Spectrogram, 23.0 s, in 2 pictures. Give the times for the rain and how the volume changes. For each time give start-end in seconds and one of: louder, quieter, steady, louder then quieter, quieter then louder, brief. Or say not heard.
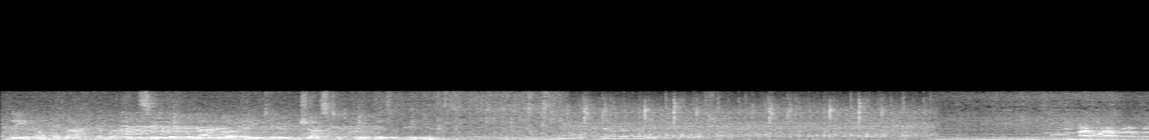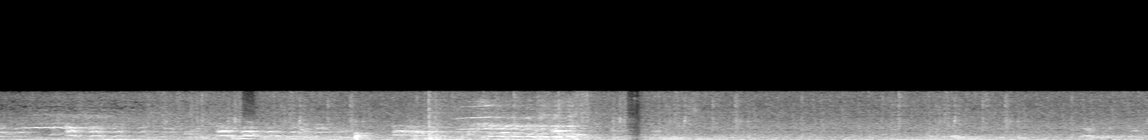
0.0-22.9 steady.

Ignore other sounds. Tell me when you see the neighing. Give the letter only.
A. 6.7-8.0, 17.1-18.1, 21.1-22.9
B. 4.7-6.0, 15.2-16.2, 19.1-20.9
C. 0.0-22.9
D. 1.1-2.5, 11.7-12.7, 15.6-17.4
D.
